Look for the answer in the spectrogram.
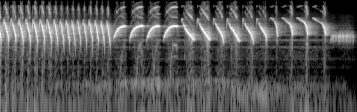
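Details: Canary singing a long rolling lure song for training young canaries: fast repeated trill, then evenly spaced looping upslurred whistles roughly every quarter second, fading into a soft buzzy roll.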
